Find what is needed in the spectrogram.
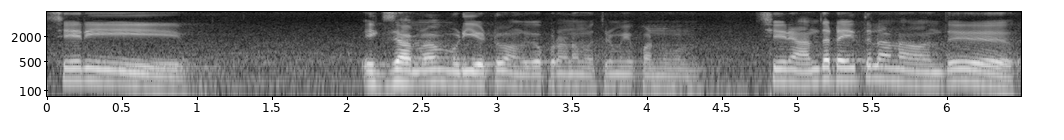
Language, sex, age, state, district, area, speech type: Tamil, male, 18-30, Tamil Nadu, Sivaganga, rural, spontaneous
